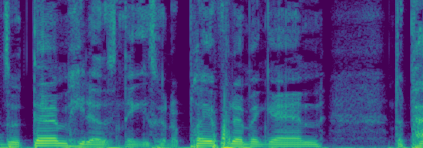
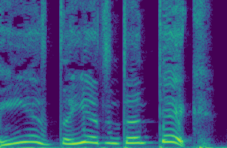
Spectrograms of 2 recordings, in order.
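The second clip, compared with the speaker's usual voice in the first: exasperated emphasis. Real, not acted. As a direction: pitch jumps way up, incredulous. Repeats complaint, pitch leaps up.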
